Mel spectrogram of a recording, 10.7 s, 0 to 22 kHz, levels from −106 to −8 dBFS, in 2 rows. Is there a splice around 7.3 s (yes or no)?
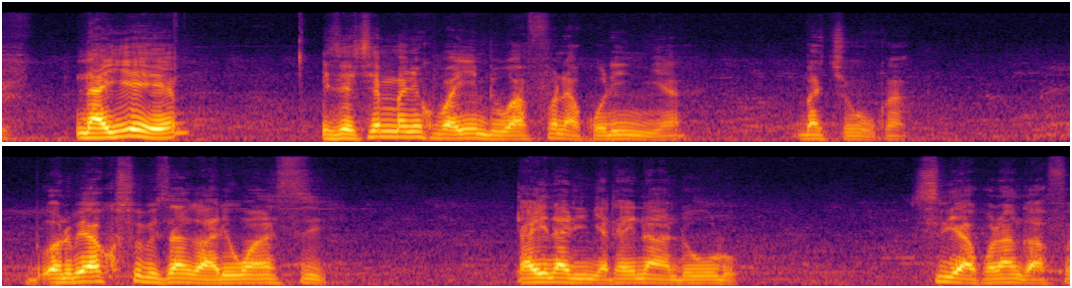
no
